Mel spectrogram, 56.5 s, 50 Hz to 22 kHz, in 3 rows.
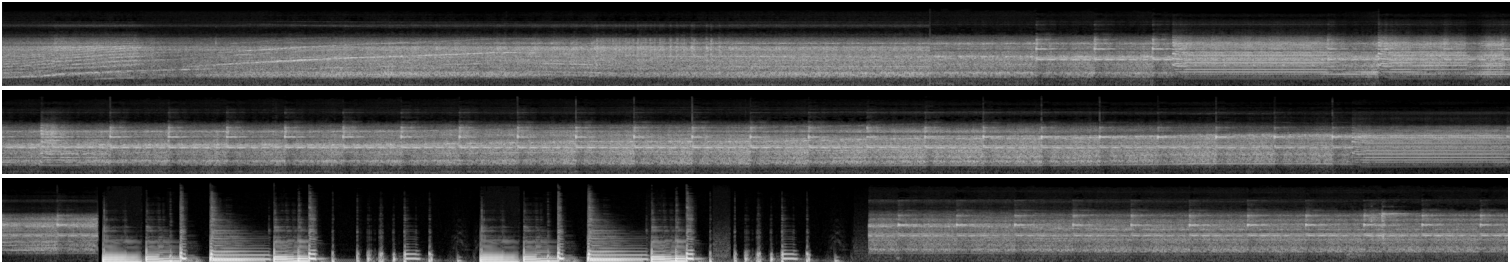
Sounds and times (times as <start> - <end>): Music: 39.0 - 47.8.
